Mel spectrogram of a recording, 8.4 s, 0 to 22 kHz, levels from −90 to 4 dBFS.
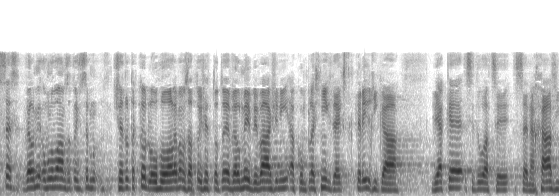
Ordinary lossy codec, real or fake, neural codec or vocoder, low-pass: AAC, 32 kbps; real; none; 7.2 kHz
